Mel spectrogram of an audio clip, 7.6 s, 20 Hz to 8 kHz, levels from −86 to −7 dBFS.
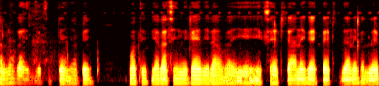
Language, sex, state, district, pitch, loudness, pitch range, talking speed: Hindi, male, Bihar, Araria, 95 Hz, -18 LUFS, 95-100 Hz, 220 wpm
